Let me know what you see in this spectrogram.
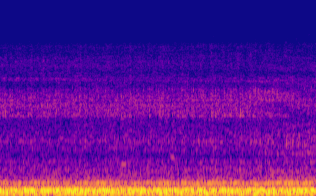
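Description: A car engine idling, a low, steady sound that holds level throughout.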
